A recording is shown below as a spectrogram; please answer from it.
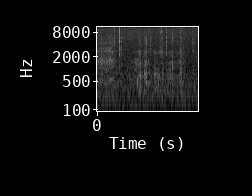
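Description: A few faint, scattered clicks and taps of plastic LEGO pieces being handled as a wheeled part is slid into the launch pad.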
